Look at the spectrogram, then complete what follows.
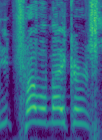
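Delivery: play-acted, very high, loud shouted call-out. Retelling greeting two people on pit road: retelling own yell. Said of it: "And I yelled it out".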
